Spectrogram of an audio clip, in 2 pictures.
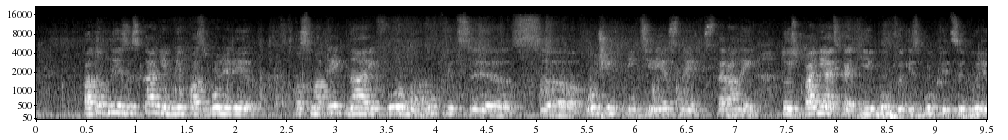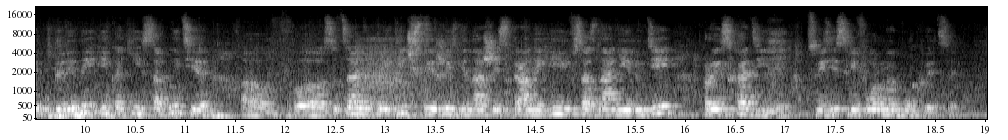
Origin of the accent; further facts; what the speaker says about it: Moscow, Russia; я из Москвы.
